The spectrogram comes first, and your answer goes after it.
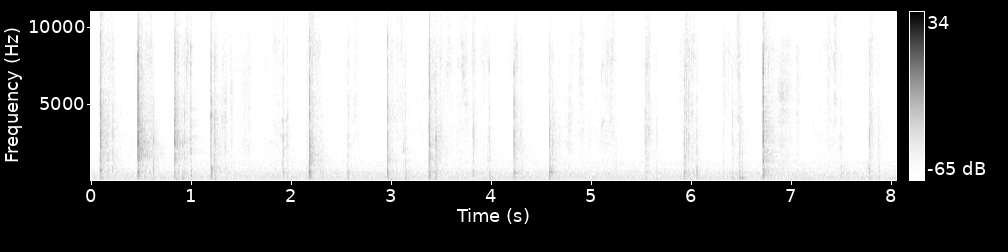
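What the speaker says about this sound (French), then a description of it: "Je vais aller chercher une Moonology." Moonology oracle cards riffle and slap together in a steady run of crisp shuffling strokes, close and fairly quiet, with no voices heard.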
